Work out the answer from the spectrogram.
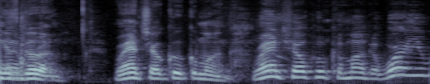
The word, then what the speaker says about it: Rancho Cucamonga: Rancho It's Cucamonga, Rancho Cucamonga, most definitely. and I can spell it too.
